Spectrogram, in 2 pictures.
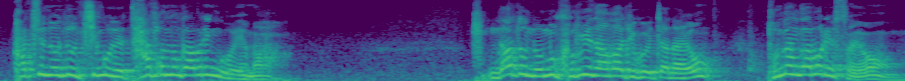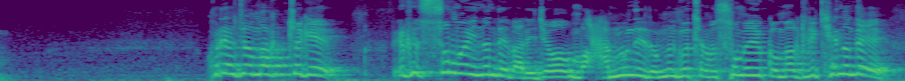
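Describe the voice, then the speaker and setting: A middle-aged man from Korea preaching a sermon, telling a childhood story and acting out the voices in it. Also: extremely high pitch. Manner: animated storytelling, acts out quoted voices. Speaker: pastor.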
